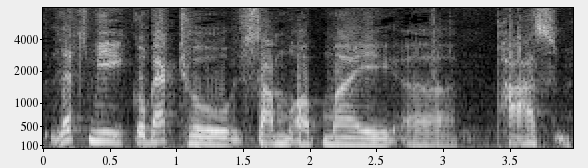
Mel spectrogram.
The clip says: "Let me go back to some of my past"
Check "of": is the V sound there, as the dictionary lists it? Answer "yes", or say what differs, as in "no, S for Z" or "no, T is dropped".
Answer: no, F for V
